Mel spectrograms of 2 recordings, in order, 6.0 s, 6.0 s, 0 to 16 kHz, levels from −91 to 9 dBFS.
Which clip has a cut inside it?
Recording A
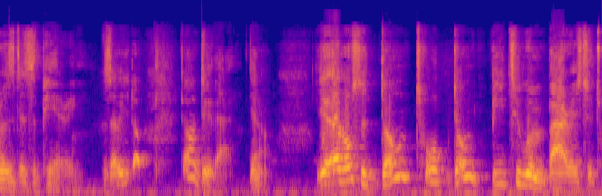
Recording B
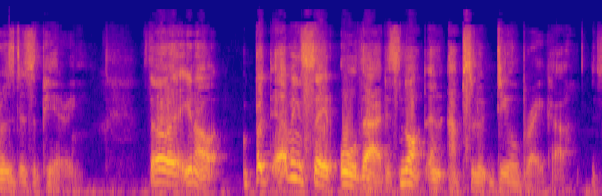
A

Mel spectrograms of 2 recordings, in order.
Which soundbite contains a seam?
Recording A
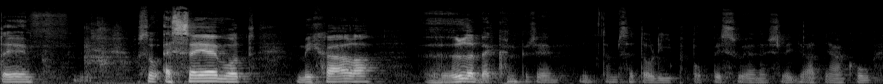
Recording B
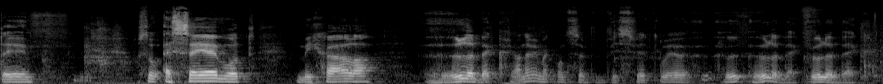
A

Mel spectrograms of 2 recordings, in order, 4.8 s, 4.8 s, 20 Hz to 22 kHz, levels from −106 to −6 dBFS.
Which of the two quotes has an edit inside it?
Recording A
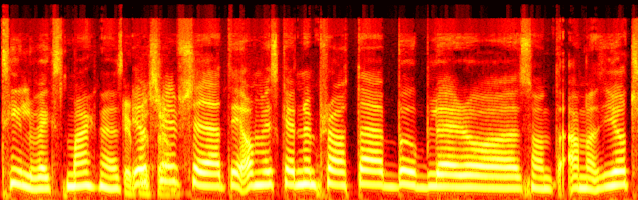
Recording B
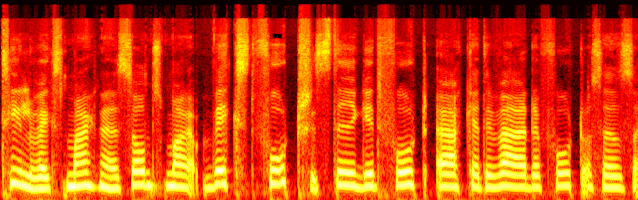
A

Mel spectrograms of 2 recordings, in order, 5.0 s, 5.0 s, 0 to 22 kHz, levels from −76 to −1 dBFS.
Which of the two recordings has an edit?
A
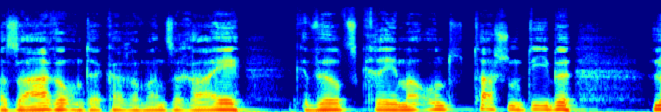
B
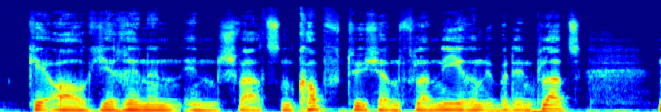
A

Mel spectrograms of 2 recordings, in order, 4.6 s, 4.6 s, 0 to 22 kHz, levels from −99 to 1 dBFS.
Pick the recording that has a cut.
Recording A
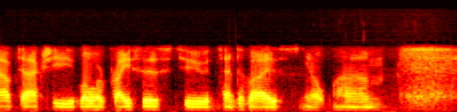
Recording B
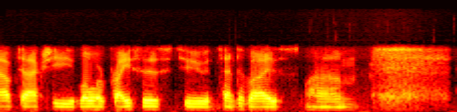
B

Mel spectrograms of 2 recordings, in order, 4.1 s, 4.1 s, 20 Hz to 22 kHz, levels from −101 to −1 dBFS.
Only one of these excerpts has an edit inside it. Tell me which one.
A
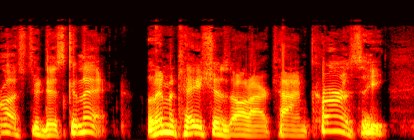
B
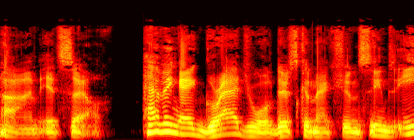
A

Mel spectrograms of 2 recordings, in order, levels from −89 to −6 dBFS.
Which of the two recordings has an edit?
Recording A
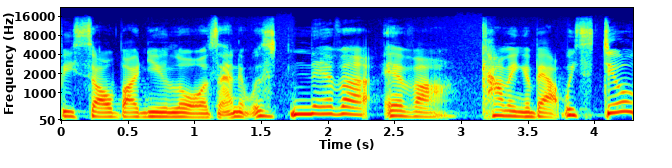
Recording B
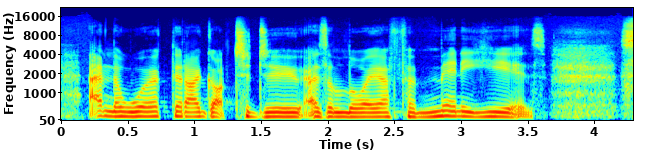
A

